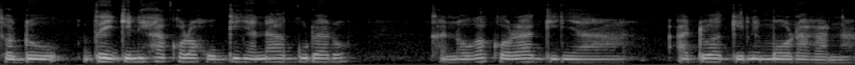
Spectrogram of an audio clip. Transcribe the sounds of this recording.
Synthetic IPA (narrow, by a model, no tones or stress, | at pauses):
tɔdoðaiɡenexakɔɾaxoɡeɲanaːɡuɾaɾɔ | kʰanaɔɣakɔɾaɡeɲa̰ː | doaɡenemɔɾaɣana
